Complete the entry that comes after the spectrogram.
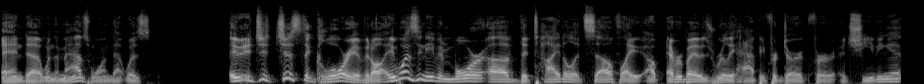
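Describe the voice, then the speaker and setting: A man's fairly low-pitched, normal speaking voice with lively intonation at a fairly quick pace. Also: very clean recording, silent background. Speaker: sports podcast host. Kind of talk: casual chat.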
